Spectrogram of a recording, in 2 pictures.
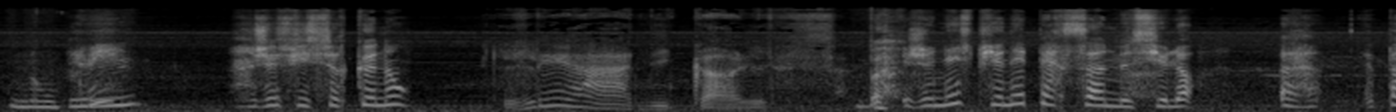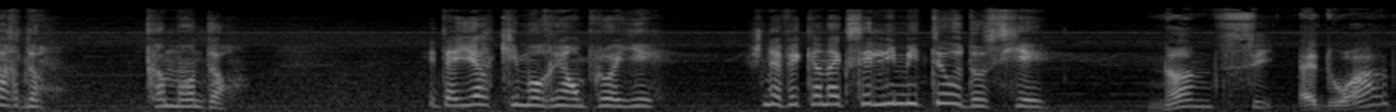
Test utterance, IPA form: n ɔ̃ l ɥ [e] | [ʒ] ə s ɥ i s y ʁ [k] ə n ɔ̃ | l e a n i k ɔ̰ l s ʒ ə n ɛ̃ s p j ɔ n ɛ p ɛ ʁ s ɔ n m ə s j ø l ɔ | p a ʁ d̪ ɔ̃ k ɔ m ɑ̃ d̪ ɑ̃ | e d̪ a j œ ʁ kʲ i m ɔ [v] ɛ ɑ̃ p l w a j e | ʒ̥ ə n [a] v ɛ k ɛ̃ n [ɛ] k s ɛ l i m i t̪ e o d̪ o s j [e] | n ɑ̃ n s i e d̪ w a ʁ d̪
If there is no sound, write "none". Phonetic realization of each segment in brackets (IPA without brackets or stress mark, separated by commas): i, ʒ, k, ʁ, a, a, e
